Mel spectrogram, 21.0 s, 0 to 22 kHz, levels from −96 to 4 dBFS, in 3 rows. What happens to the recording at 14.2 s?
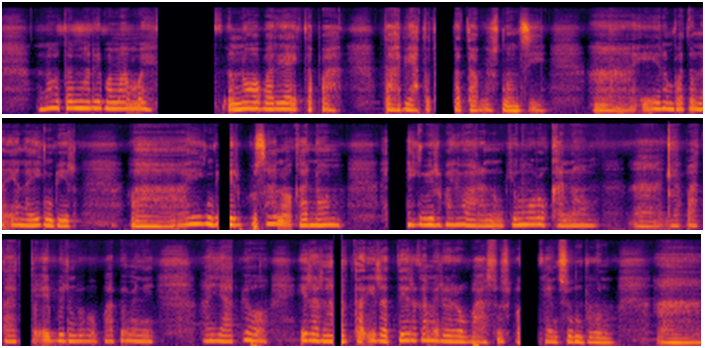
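A Bluetooth stall, most likely: packets held up by interference let the headphones' buffer run empty, so the speech drops to silence for 110 ms, from 14.19 to 14.31 s, then resumes.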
